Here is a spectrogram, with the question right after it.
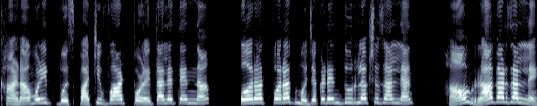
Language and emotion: Goan Konkani, angry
